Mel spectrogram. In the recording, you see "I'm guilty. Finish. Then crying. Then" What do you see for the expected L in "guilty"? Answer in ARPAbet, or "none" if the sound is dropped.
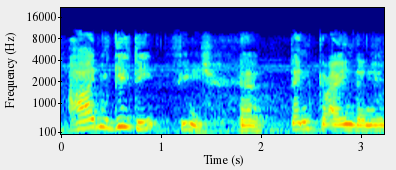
L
